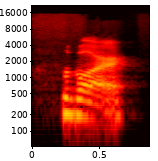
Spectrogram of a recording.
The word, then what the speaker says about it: LeBar: I think that you're in a relationship with Ryan Lieber. Is that correct? – LeBar. Yeah. – LeBar. Ooh, thank you for correcting my pronunciation.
